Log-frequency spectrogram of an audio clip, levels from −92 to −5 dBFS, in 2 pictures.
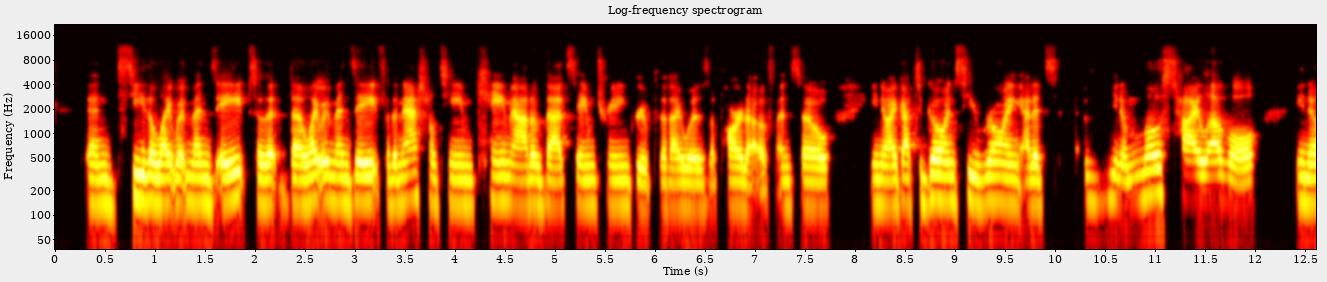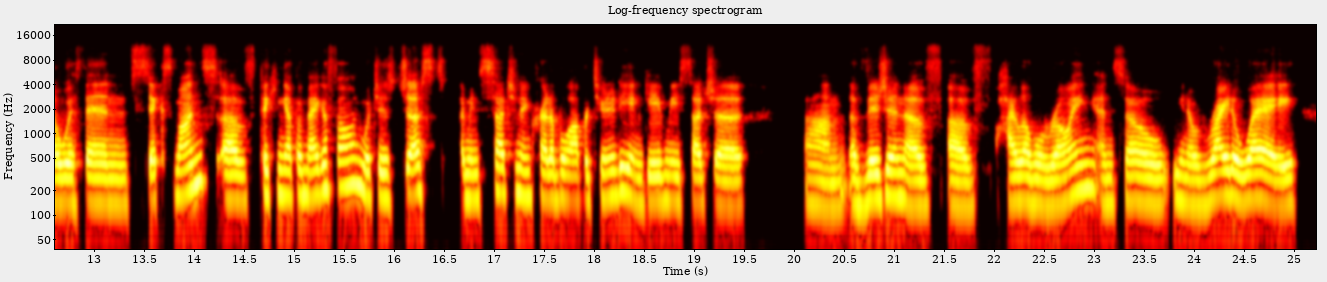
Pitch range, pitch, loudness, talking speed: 135-165 Hz, 150 Hz, -21 LUFS, 200 wpm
